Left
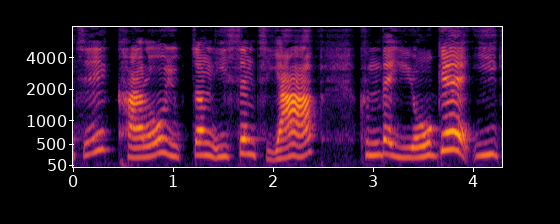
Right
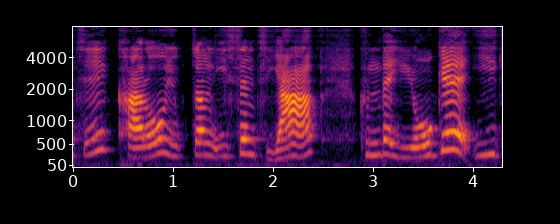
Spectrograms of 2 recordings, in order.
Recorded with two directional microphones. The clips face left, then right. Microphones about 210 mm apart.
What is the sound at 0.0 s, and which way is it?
A woman's voice, 30° left (ahead or behind).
